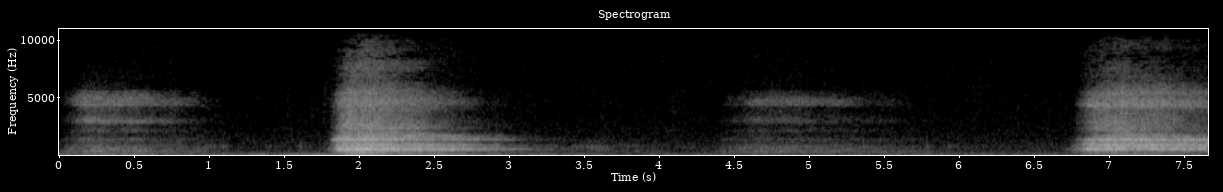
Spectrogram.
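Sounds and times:
deep breathing in through the nose and out through the mouth: 0.0s - 1.2s, 1.8s - 3.4s, 4.4s - 6.0s, 6.8s - 7.6s.

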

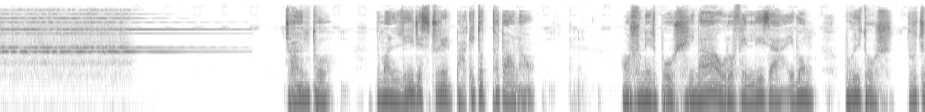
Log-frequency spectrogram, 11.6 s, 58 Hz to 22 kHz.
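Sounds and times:
telephone ringing with a bright metallic bell trill: 0.0s - 3.2s
speech: 3.6s - 6.8s, 7.8s - 11.5s.

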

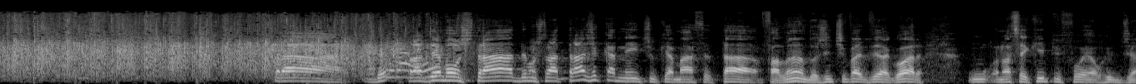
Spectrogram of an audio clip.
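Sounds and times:
audience applause: 0.0s - 4.8s
speech: 2.8s - 11.3s.

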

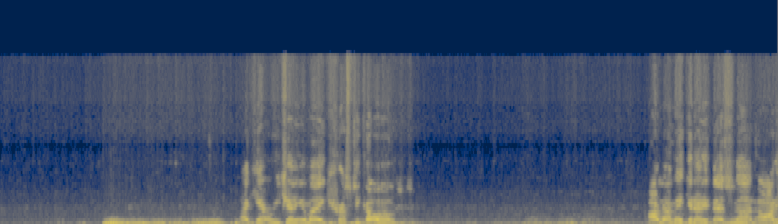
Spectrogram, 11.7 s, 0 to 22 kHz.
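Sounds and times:
deep rumble of thunder from a storm with lightning: 1.6s - 6.4s, 7.5s - 11.6s
speech: 3.6s - 6.2s, 9.9s - 11.6s.

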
